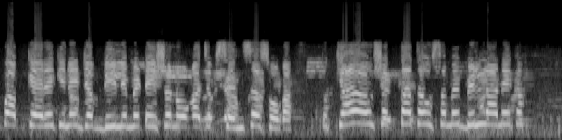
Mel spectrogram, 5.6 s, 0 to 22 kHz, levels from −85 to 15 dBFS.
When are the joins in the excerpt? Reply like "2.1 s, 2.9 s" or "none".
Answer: none

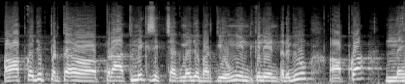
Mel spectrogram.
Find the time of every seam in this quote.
none

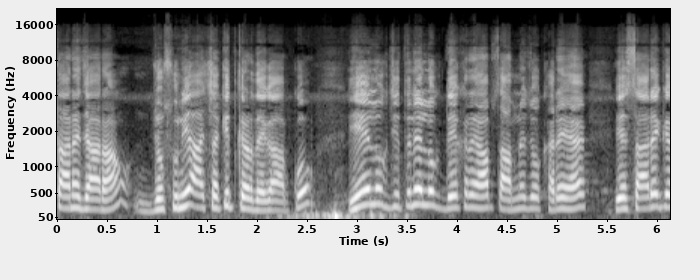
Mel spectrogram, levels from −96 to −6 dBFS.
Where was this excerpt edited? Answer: none

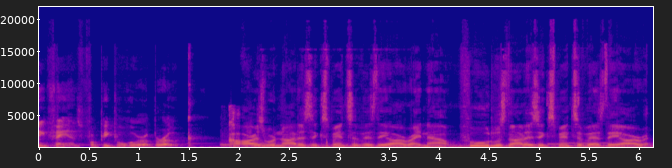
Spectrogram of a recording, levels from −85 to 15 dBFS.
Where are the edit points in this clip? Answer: 1.8 s

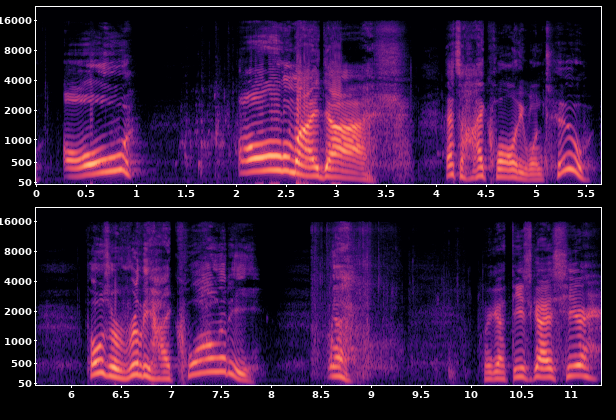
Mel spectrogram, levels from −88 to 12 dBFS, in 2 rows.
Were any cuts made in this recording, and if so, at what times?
none

